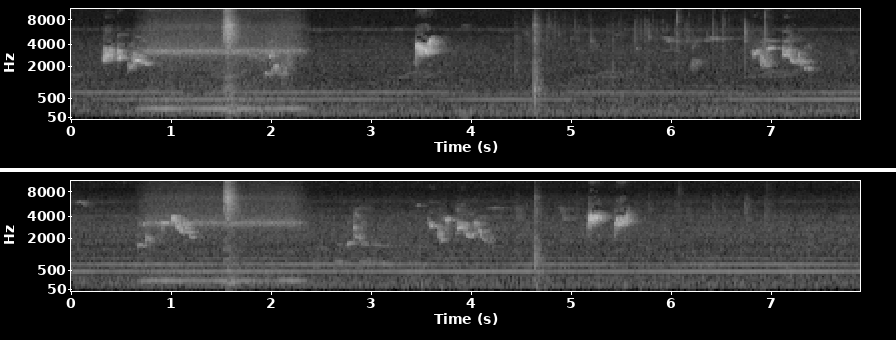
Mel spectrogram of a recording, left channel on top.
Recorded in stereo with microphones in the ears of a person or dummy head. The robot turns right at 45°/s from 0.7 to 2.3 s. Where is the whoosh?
35° left (ahead or behind), 2.5 m; by 1.8 s 20° left (ahead or behind), 2.5 m.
